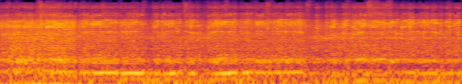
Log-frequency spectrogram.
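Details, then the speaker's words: Carbureted, points-ignition Jeep after a condenser change and tightening of all electrical parts and grounds; deep uneven idle that lurches and stumbles, no better and arguably worse; ongoing misfire, cause unknown, suspected timing. "No difference. Arguably worse, which doesn't make any sense."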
